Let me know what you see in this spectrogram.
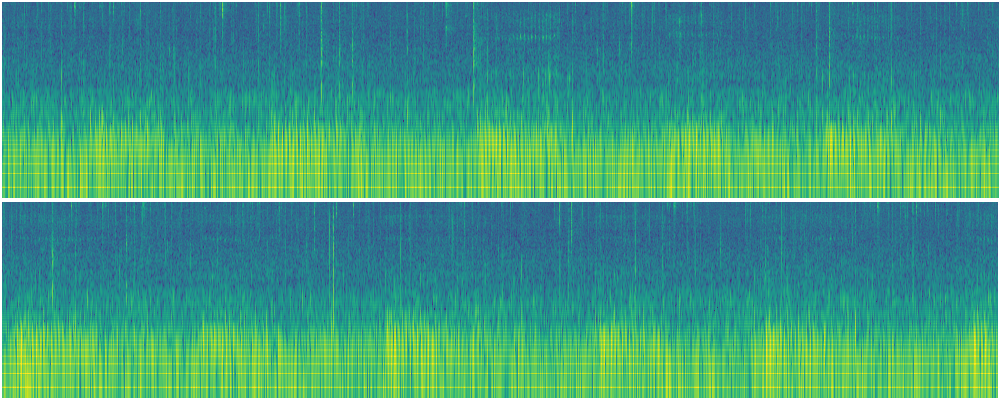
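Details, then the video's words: Domestic cats, two of them, purr while sleeping before a rainy window. Deep rhythmic rumbling pulses in regular cycles of roughly two seconds, steady throughout, accompanied by popping fire crackles and soft continuous rainfall. "Purring Cat"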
